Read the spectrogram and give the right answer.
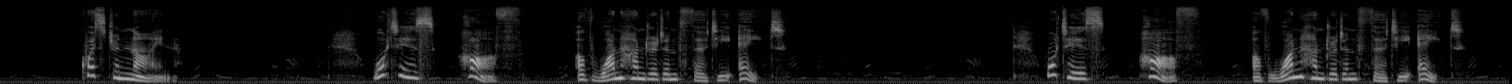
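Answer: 69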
